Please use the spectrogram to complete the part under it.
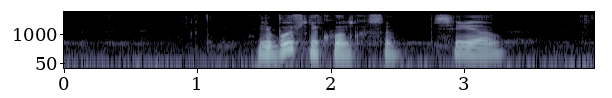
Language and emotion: Russian, neutral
